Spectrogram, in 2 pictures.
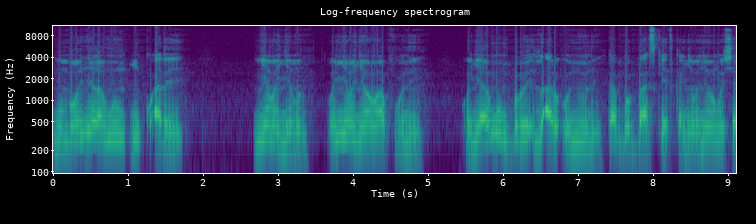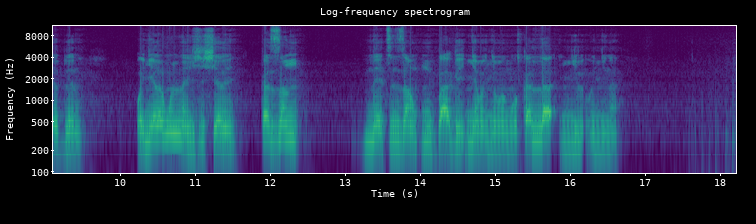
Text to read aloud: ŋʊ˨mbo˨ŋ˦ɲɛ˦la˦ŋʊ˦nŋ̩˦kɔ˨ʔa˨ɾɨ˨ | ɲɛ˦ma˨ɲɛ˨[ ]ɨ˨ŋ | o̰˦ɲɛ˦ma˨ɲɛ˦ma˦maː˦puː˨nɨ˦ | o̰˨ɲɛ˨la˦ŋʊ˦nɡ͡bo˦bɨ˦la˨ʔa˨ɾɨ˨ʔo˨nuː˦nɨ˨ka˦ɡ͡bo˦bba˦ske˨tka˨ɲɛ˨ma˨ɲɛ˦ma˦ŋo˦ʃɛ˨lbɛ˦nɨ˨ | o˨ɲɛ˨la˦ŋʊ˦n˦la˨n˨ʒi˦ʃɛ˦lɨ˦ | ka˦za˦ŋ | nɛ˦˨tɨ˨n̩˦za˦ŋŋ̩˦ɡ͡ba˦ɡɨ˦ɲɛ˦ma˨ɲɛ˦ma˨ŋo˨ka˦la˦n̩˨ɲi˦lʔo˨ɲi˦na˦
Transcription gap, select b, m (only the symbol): m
